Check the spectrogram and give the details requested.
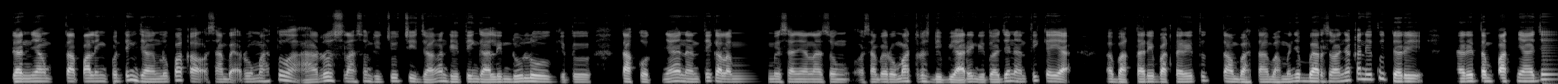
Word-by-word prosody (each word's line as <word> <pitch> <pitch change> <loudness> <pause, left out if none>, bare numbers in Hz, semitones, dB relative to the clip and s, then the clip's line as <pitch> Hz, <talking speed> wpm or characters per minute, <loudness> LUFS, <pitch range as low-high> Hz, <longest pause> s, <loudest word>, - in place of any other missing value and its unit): dan 140 0 +5
yang 140 0 +1 0.2
ta 140 - +2
paling 145 -1 0
penting 150 +8 -1
jangan 125 -1 +1
lupa 130 +10 0
kalo - - -1
sampe 120 -1 -4
rumah 140 +3 -5
tuh 190 -2 0
harus 140 - -2
langsung 140 0 -5
dicuci 145 +4 -4
jangan 120 +5 -1
ditinggalin 120 -1 0
dulu 135 0 +3
gitu, 115 -1 -4 0.3
takutnya 140 +6 +1
nanti 130 +2 -2
kalo 130 -5 +3 0.3
misalnya 125 -1 -1
langsung 120 -1 -2
eee, - - -10
sampe 120 +2 -1
rumah 125 +5 +2
terus 135 -5 -6
dibiarin 115 +1 +3
gitu 115 -2 -4
aja - - 0
nanti 145 +6 -4
kayak 140 -7 +3 0.3
eee, - - -2
bakteri-bakteri 125 0 +1
itu 185 - -6 0.2
tambah 125 -2 +2
tambah 120 -1 -1
menyebar 145 +2 +3
soalnya 145 +6 +1
kan 245 +3 -1
itu 235 +4 -1
dari 140 -1 +4 0.3
dari 140 +2 +4
tempatnya 150 0 +4
aja 195 - +1
130 Hz, 175 wpm, -23 LUFS, 120-150 Hz, 0.3 s, dan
